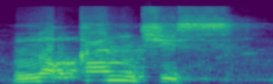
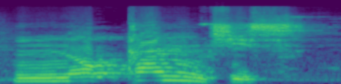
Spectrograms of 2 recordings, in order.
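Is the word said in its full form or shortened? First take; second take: full; full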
